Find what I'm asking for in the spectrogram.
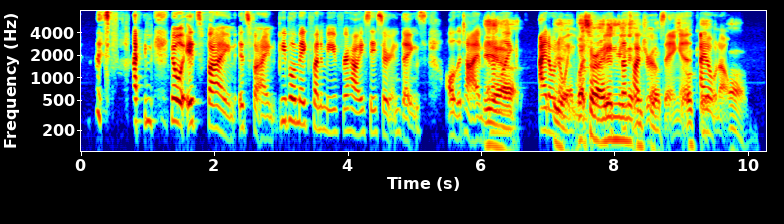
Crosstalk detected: Yes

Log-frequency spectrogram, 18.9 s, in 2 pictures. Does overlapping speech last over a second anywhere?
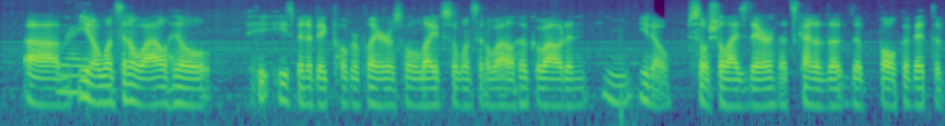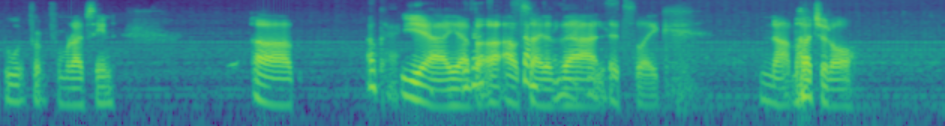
Yes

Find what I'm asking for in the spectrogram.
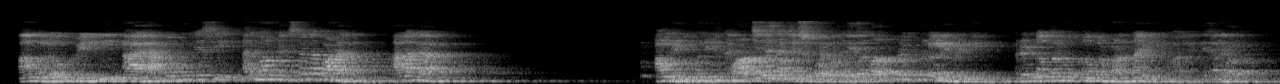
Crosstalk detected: Yes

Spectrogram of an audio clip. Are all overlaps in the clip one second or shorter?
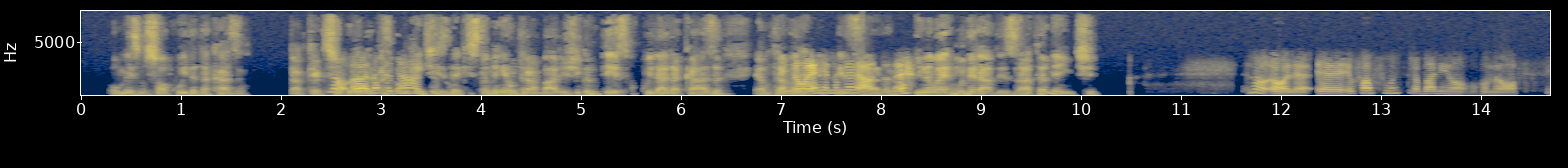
No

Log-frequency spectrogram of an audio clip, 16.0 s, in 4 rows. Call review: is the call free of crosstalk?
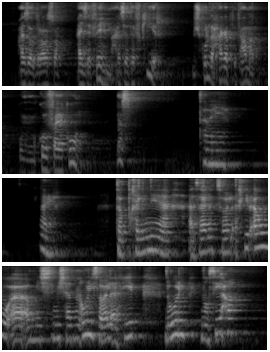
Yes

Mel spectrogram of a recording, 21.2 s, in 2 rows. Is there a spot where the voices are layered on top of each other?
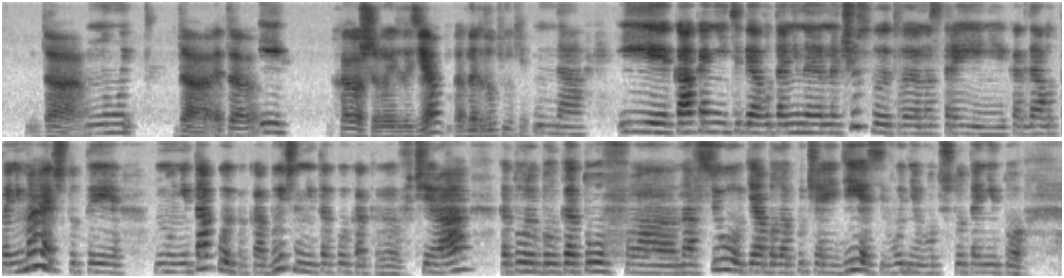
No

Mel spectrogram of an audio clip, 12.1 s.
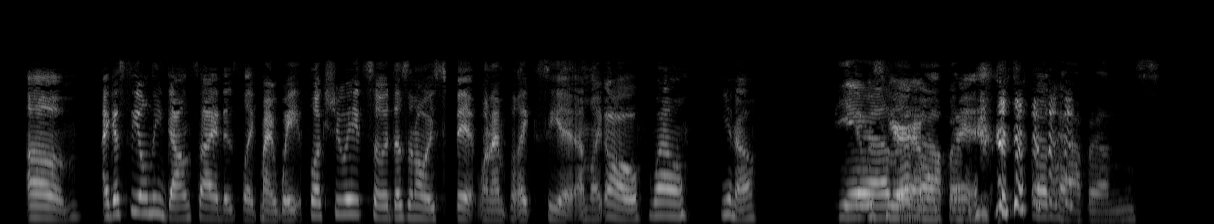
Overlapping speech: Yes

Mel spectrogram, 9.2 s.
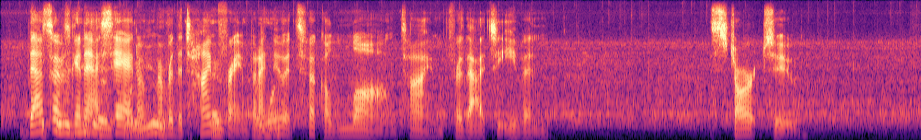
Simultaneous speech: Yes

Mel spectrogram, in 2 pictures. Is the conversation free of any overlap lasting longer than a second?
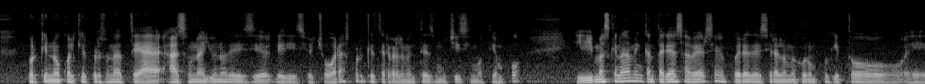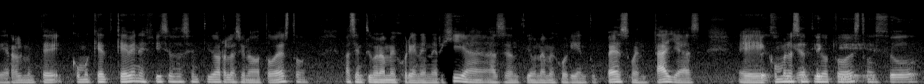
No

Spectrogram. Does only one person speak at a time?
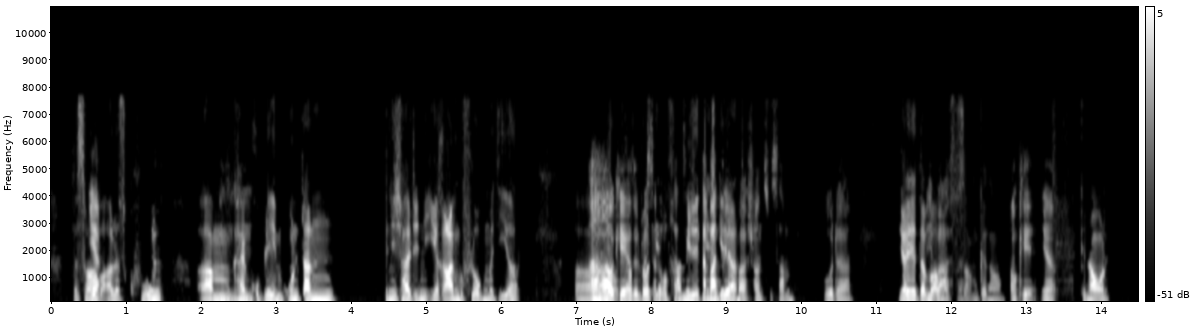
No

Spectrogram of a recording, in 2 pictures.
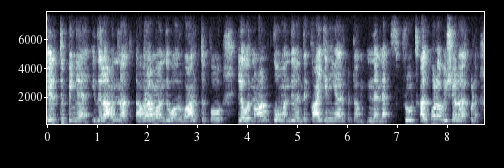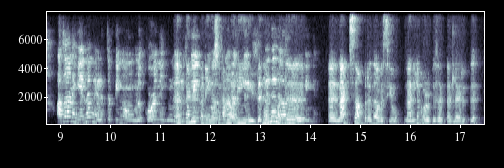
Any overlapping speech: Yes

